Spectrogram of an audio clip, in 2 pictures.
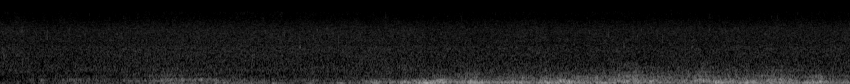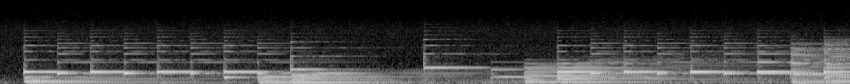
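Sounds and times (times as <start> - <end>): rain hiss: 0.0 - 17.0
low rolling thunder: 3.4 - 17.0.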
